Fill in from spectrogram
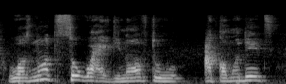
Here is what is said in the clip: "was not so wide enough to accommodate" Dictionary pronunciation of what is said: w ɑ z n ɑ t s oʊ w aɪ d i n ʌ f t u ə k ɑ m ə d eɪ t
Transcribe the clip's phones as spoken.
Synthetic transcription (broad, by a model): w ɑ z n ɑ t s oʊ w aɪ d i n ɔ f t u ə k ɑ m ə d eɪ t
